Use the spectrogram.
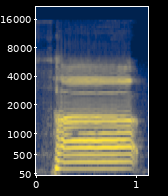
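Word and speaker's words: ثاء: এই হরফটির নাম কি ছা এই ছা টা নরম করে উচ্চারণ করব ছা টা কিভাবে উচ্চারণ করব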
